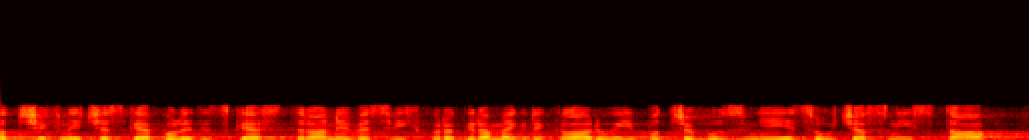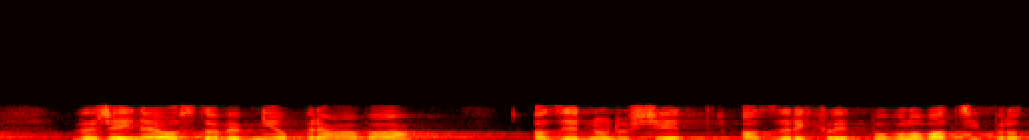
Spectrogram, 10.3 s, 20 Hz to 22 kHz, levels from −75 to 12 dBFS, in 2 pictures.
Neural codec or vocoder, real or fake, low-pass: vocoder, 44.1 kHz, 128 mel bands every 256 samples, BigVGAN v2; fake; 5.4 kHz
